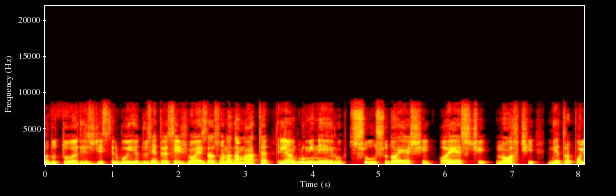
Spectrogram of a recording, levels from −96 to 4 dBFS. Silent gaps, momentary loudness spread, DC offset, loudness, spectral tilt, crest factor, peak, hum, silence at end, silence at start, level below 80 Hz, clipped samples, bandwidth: none; 7 LU; under 0.1%; -17 LUFS; -5 dB/octave; 14 dB; -2 dBFS; none; 0 s; 0 s; -58 dBFS; under 0.1%; 9 kHz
